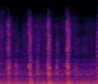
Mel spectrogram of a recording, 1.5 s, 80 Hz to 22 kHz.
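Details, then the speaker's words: Chevrolet C7 Corvette Z06 while driving: loose uneven clatters several times a second over low road rumble, the removable roof panel rattling in its mounts; owner doesn't know how to fix it. "So first con, my fucking thing rattles like crazy. I don't know if you guys can hear that, but yeah, this shit rattles and it is so annoying. I don't know how to fix it, but it's the roof, and you can take it off the roof, but"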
